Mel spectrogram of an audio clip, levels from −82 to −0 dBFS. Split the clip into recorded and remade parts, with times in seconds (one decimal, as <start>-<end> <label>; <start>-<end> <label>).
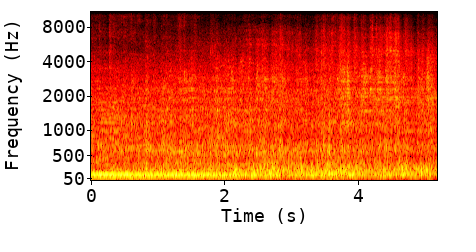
0.0-0.4 remade; 0.4-1.2 recorded; 1.2-1.6 remade; 1.6-4.7 recorded; 4.7-5.2 remade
